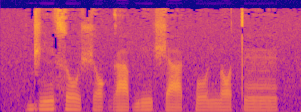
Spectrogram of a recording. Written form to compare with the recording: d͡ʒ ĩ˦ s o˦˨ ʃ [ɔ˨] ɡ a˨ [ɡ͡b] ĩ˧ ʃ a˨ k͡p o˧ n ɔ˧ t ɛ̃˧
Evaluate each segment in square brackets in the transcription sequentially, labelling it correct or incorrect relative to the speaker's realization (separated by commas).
correct, incorrect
